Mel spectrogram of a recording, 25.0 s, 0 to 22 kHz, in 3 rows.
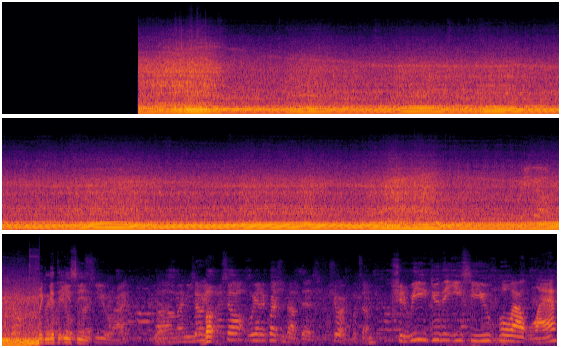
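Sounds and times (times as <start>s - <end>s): car engine revving: 2.0s - 17.3s.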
